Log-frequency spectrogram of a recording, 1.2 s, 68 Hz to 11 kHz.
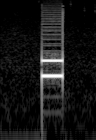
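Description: One telephone keypad tone as a caller presses 1 to join a radio call-in host queue: a single loud, steady two-pitch beep lasting about a quarter second, alone against quiet line noise.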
